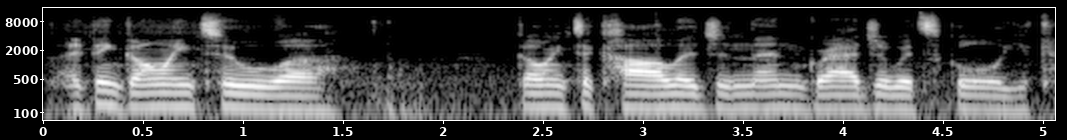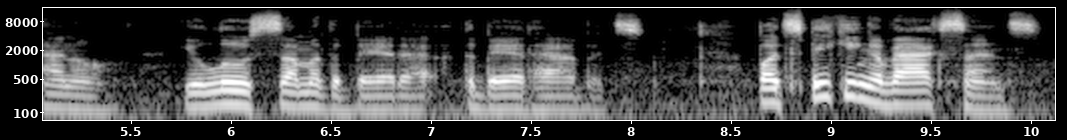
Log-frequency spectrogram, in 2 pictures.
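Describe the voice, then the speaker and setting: With faint traffic noise behind him, a sixty-something New Yorker vlogs casually from his car, his medium-pitched voice a little mellow. He rambles, airs strong opinions, and grumbles in asides as he drives through the city.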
